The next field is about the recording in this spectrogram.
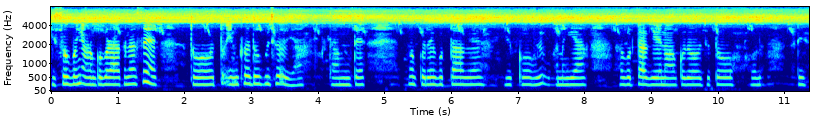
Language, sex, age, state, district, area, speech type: Santali, female, 18-30, Jharkhand, Seraikela Kharsawan, rural, spontaneous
